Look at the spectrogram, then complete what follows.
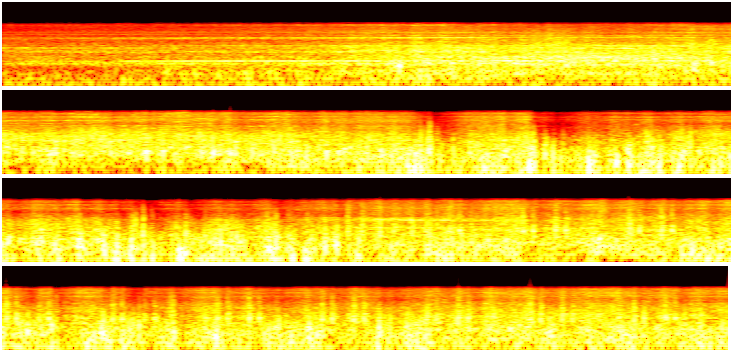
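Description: An electric freight locomotive approaching at close range, growing louder over the first four seconds with a steady whine. Then a long container freight train rolls by, its wheels clattering over the rail joints in a fast, uneven rhythm.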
